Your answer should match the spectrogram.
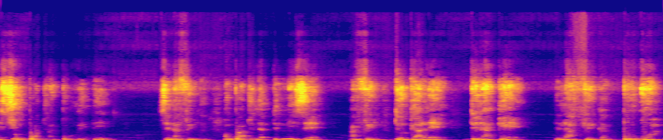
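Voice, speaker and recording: A man from Benin preaching a sermon, emphatic, with pitch swinging high and low for stress. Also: mellow. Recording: echoey room, mic at a distance.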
